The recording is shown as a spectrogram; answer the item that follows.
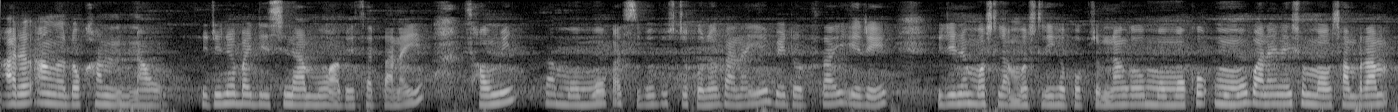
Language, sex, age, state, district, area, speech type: Bodo, female, 30-45, Assam, Chirang, urban, spontaneous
